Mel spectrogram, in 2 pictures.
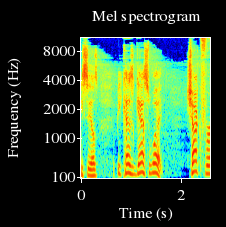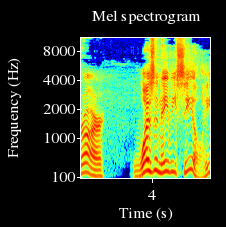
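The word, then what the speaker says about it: Pfarrer: I think he pronounced his last name Farrar, P.F.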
